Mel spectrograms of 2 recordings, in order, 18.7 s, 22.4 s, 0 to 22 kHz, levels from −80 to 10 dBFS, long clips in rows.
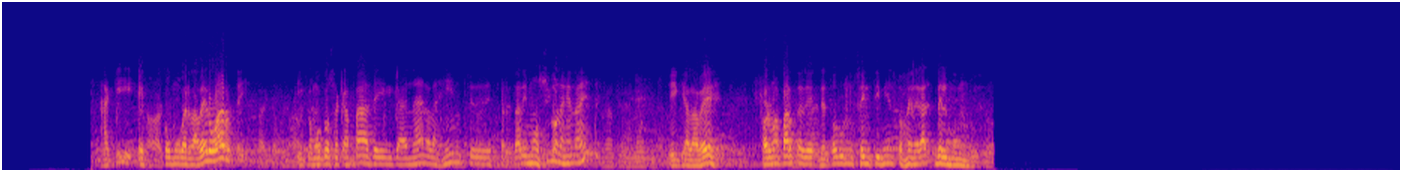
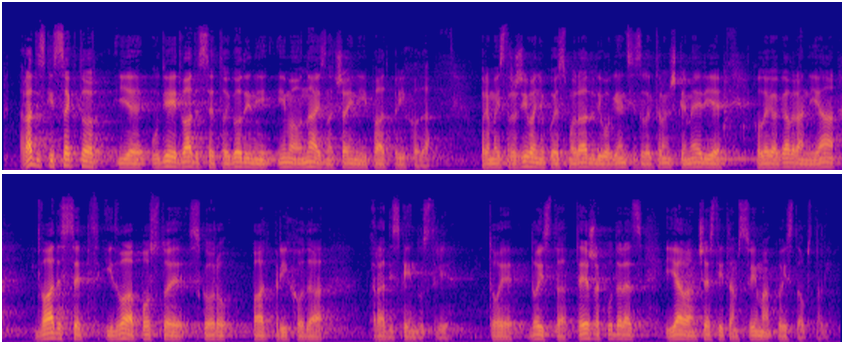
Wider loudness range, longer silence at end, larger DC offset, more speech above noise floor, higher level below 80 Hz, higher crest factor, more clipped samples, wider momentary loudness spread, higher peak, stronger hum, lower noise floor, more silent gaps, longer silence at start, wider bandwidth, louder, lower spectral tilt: about the same, 5 LU vs 6 LU; first, 5.4 s vs 0.2 s; neither; first, over 74 dB vs 25 dB; second, -58 dBFS vs -50 dBFS; about the same, 18 dB vs 22 dB; neither; first, 16 LU vs 12 LU; about the same, 0 dBFS vs 0 dBFS; neither; first, under -90 dBFS vs -47 dBFS; neither; first, 1.2 s vs 0.05 s; second, 4.2 kHz vs 13 kHz; first, -17 LUFS vs -22 LUFS; first, -11 dB/octave vs -6 dB/octave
